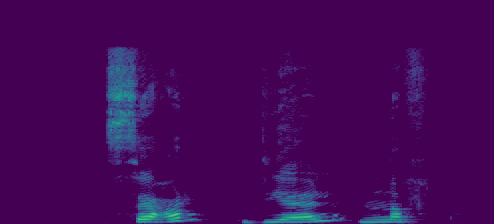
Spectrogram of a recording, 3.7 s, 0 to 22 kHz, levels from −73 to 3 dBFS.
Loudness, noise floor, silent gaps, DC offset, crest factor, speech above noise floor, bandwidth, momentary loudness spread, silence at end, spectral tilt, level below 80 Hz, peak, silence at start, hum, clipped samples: -27 LUFS; -73 dBFS; none; under 0.1%; 18 dB; 45 dB; 17.5 kHz; 16 LU; 0.55 s; -3 dB/octave; -82 dBFS; -12 dBFS; 0.8 s; none; under 0.1%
